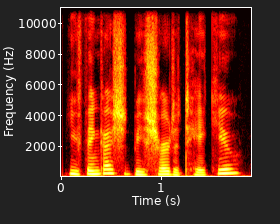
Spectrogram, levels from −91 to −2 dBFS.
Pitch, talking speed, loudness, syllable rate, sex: 210 Hz, 285 wpm, -15 LUFS, 5.3 syllables/s, female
